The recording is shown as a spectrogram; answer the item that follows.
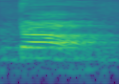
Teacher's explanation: बोलिए टा। टा बोलने पे देखिए जीभ पीछे को मुड़ जाती है, टा मुड़ती है। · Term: मूर्धा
